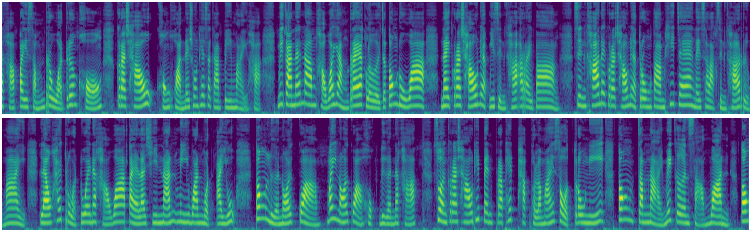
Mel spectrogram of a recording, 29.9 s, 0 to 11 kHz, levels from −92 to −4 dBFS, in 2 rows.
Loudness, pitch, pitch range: -21 LUFS, 235 Hz, 210-265 Hz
